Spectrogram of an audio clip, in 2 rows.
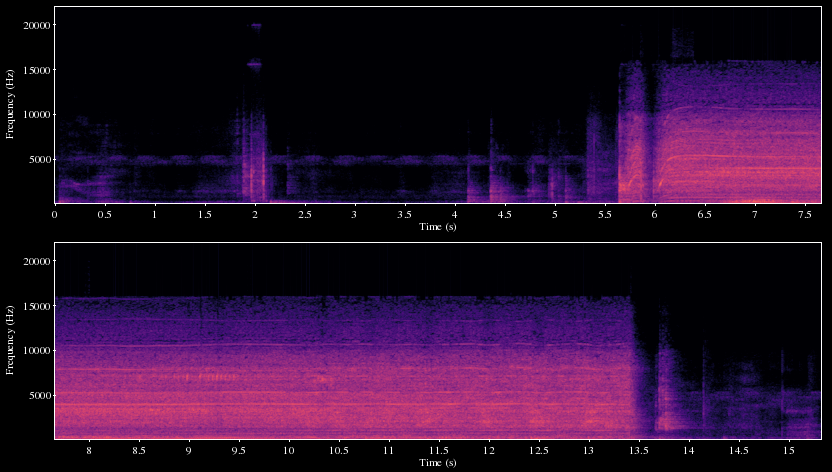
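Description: A power drill bores holes in the rusty steel bed side of a 1952 Ford half-ton truck, giving one long, loud, continuous whine after a few short bumps and taps, then stopping abruptly.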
